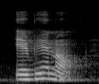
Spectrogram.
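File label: Santali female awake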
